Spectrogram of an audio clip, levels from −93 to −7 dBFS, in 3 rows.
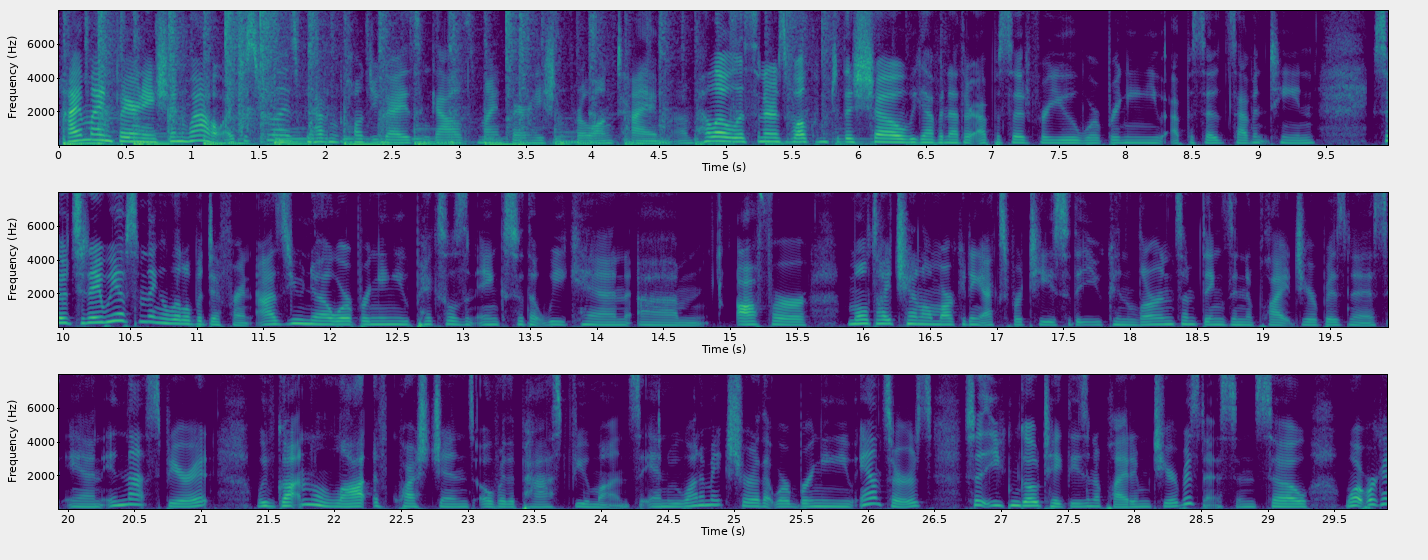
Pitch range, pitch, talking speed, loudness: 160-210 Hz, 175 Hz, 250 wpm, -40 LUFS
